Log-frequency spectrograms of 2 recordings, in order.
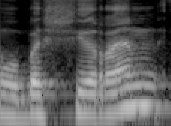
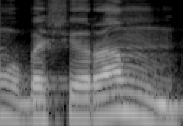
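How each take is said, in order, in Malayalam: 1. വാക്ക് n ശബ്ദത്തിൽ അവസാനിക്കുന്നു. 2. വാക്ക് m ശബ്ദത്തിൽ അവസാനിക്കുന്നു. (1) "മുബശ്ശിറൻ എന്നല്ല"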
